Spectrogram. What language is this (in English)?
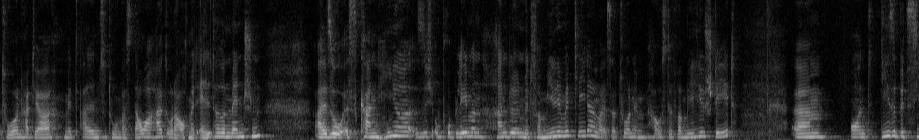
German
